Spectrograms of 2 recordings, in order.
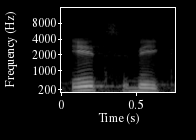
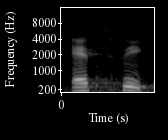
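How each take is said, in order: First: "it's" with a tight ee; Spanish i vowel in "it's"; wrong pronunciation. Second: "It's" opened to "ets"; correct pronunciation. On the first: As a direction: say "it's big" as "eets big". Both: Shown as a demonstration.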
